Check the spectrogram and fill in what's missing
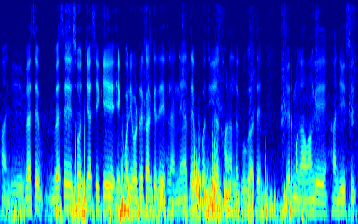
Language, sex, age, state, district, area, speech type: Punjabi, male, 18-30, Punjab, Gurdaspur, rural, spontaneous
